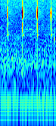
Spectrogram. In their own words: นาฬิกาเรือนนี้มีกระจกเป็นพลาสติกเราใช้วิธีการพิสูจน์เคาะเสียงจะเป็นแบบนี้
